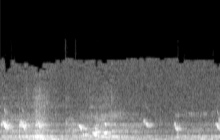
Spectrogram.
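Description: Chickens of a social breed cluck and chatter in short bursts inside a muddy coop, several birds close by, with a flock that may include more than one rooster.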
